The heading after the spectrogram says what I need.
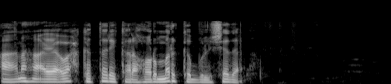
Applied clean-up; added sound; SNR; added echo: none; none; none; none.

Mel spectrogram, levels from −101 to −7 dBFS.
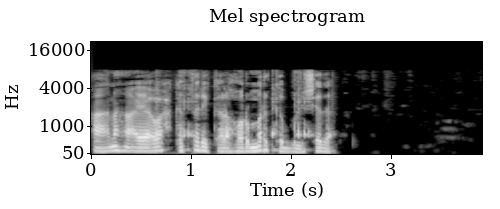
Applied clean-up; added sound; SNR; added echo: classical method Wiener filter.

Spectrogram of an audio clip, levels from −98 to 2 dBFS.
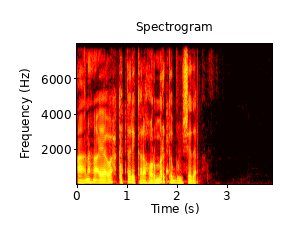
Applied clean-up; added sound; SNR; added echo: neural mask model DeepFilterNet 3.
